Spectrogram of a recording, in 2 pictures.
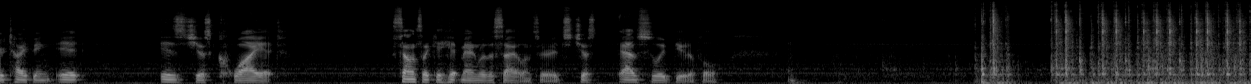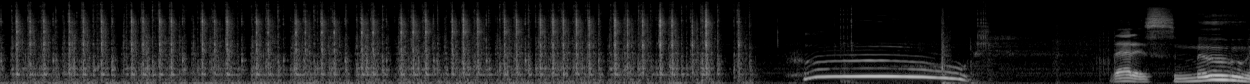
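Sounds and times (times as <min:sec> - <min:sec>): typewriter keystrokes: 0:09.8 - 0:20.2.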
